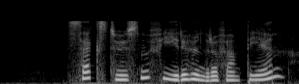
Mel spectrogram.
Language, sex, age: Norwegian, female, 39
